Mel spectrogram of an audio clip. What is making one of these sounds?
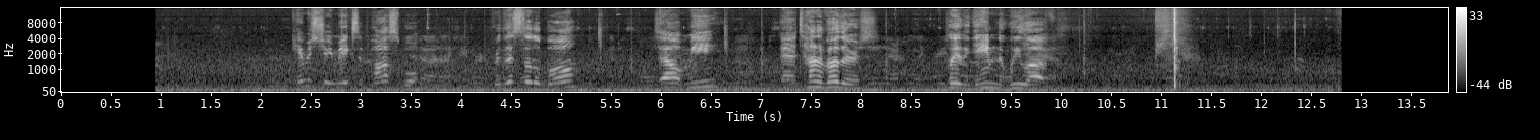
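A young man talks calmly, close by, outdoors.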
